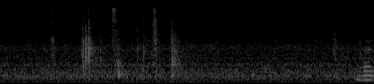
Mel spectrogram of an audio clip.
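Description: Tarot cards being dealt out by hand during a reading, giving a run of crisp shuffling, flicking and slapping sounds at close range, with a final slap near the end.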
